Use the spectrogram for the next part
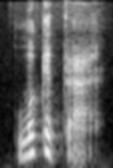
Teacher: The preposition at gets really reduced with a schwa and is attached to the word look with a reduced K. That is, a K that doesn't have a full exhale. · notice both of these stop T's at the ends of at and that. So it should sound like look at that.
